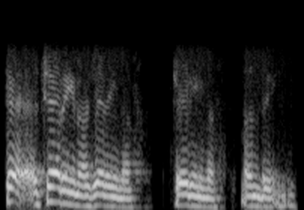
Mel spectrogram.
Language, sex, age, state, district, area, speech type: Tamil, male, 18-30, Tamil Nadu, Coimbatore, urban, conversation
